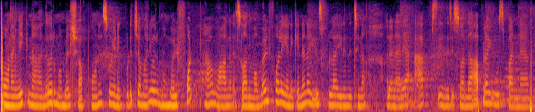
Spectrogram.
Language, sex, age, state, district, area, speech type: Tamil, female, 30-45, Tamil Nadu, Cuddalore, rural, spontaneous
